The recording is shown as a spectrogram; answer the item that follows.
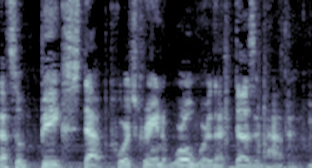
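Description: A man speaks at a fairly quick pace and a medium pitch. Noticeable background noise runs behind him. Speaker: college student. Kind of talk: casual chat.

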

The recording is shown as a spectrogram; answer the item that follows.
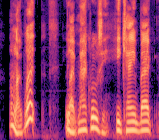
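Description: Speaking with an American accent, a man is heard. His pace is fairly quick. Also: dry, close sound with no echo. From Inglewood, Los Angeles, California. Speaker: rapper. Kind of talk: casual interview chat. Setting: studio.

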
